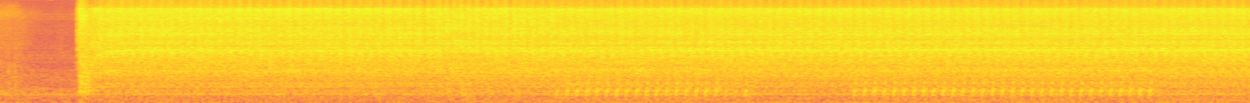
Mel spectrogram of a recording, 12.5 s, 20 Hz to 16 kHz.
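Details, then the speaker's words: Honda Dio 27 scooter with compression and spark present and a wet plug: the starter spins steadily but the engine never fires, because the fuel pump is not delivering fuel; the pump was replaced and the carburetor cleaned. "або не качає бензинбо добре бензин не качає або бензина якась не знала"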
